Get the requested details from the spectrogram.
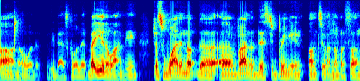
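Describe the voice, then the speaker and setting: A man speaks with a London accent in a very deep, low pitch. His pace is very fast. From London, England. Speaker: vlogger. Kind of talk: personal storytelling monologue.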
